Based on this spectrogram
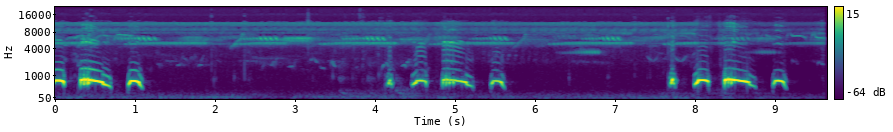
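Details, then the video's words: A spotted dove calls its companions with rhythmic cooing phrases: quick short notes, a long sliding coo, then a clipped final note, repeated three times with gaps of a few seconds. "Suara Burung Tekukur Gacor Memanggil Temanya"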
